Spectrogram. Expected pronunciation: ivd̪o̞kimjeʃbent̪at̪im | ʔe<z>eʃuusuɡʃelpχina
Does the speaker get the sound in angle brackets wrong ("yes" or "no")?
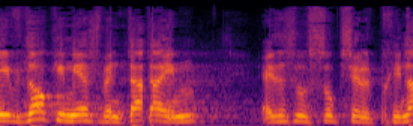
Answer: no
